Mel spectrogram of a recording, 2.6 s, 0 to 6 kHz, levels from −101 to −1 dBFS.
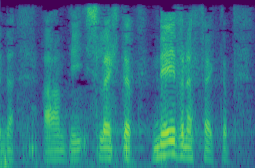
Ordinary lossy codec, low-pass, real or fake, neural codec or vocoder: none; 5.4 kHz; real; none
